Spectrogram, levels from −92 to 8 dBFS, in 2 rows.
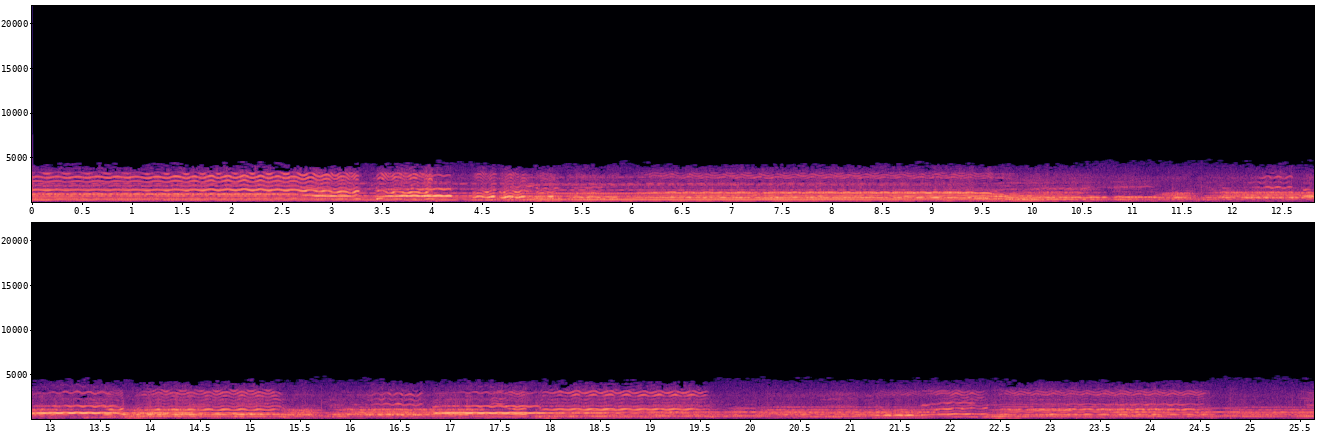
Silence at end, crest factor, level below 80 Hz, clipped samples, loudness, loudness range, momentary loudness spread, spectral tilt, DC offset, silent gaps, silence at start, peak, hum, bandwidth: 0 s; 16 dB; -78 dBFS; under 0.1%; -18 LUFS; 7 LU; 11 LU; -8 dB/octave; under 0.1%; none; 0 s; -2 dBFS; none; 4.6 kHz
